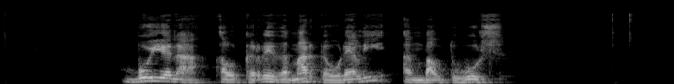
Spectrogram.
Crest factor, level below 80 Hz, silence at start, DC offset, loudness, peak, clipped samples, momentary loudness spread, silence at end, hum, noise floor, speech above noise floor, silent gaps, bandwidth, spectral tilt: 22 dB; -52 dBFS; 1.25 s; under 0.1%; -25 LUFS; -6 dBFS; under 0.1%; 11 LU; 1.75 s; none; -80 dBFS; 56 dB; none; 11.5 kHz; -5.5 dB/octave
